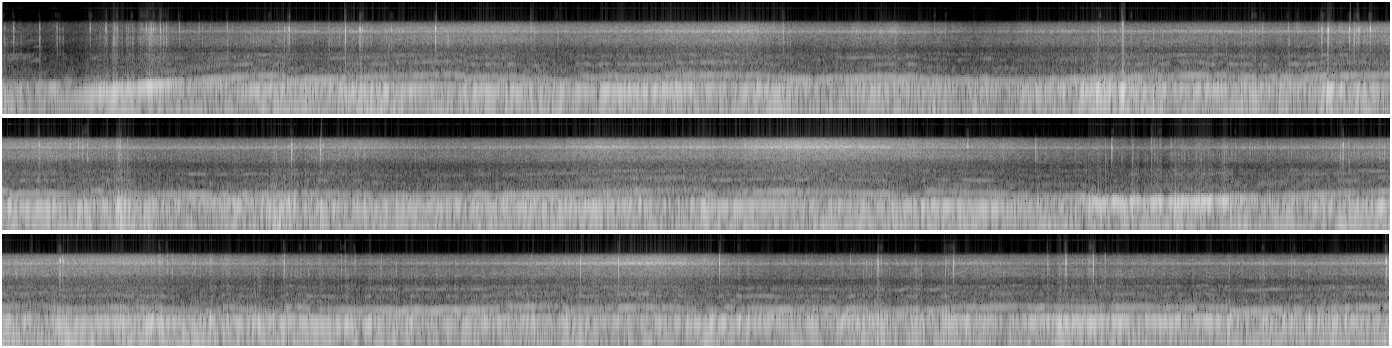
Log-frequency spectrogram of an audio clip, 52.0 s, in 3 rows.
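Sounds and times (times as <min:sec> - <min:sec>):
rally car engine revving: 0:00.0 - 0:52.0.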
